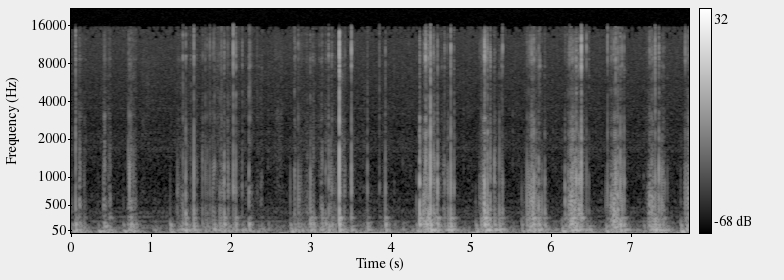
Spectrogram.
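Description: A round, flat, solid cork coaster is held flat on a black surface with one hand and scratched with the metal blade tip of an X-Acto knife. Quiet, dry scratching strokes come in quick bursts, with a soft, low, muffled texture. Each stroke stops almost at once, with no ring.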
